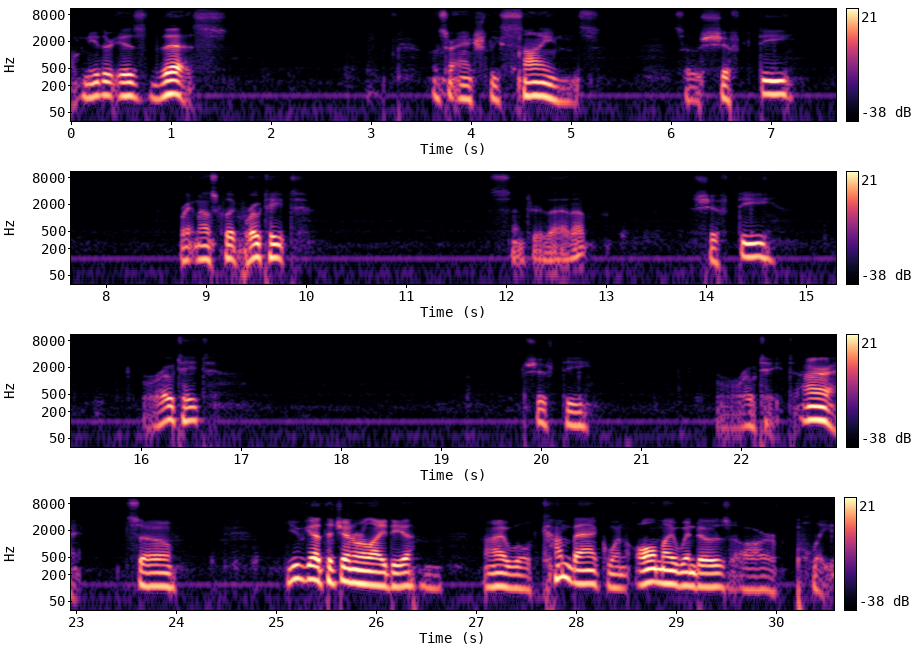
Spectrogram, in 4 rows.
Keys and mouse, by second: 4.1 shift+s, 6.9 shift+d, 9.1 r, 14.1 shift+d, 15.8 r, 20.2 shift+d, 21.4 r, 25.3 shift+d, 27.7 r.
